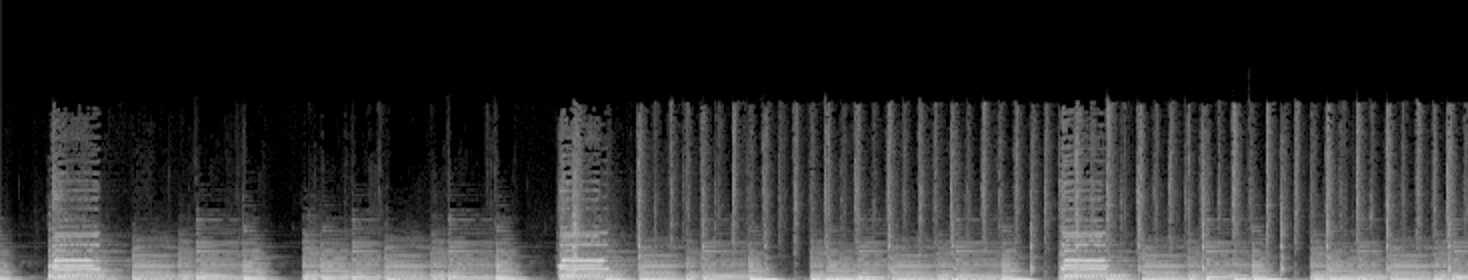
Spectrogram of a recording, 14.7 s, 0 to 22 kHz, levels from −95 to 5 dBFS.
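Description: Near the end, at 13.68 to 13.71 s, there's a case of compressed frames skipped: roughly 20 ms of audio just never plays, so the sound hops forward.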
